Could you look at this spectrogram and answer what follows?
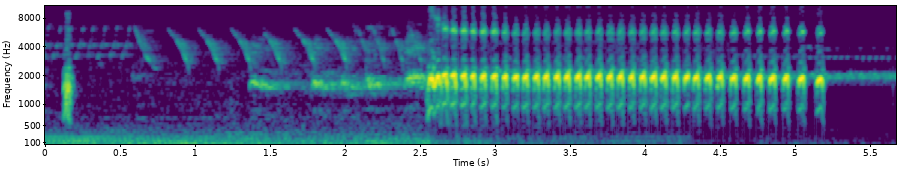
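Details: White-crested laughingthrush singing with strong emotion: a series of descending whistled slurs builds into a long, loud, rapidly repeated chattering run lasting over two seconds.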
